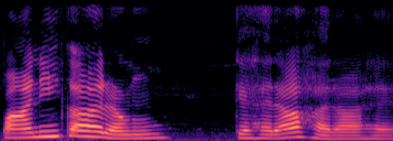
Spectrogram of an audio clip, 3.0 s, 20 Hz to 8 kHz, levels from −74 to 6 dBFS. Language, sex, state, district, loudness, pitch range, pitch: Hindi, male, Chhattisgarh, Raipur, -15 LUFS, 200-270 Hz, 215 Hz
